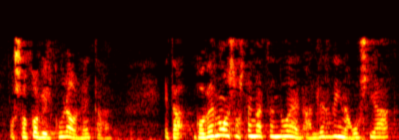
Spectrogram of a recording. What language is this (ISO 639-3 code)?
eus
